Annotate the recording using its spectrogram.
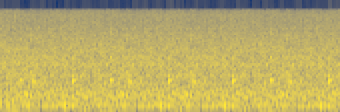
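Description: Steady sizzling of ground meat and vegetables frying in a hot skillet.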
